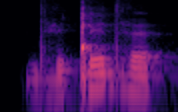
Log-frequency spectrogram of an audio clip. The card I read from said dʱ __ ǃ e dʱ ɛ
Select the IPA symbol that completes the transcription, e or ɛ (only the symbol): e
